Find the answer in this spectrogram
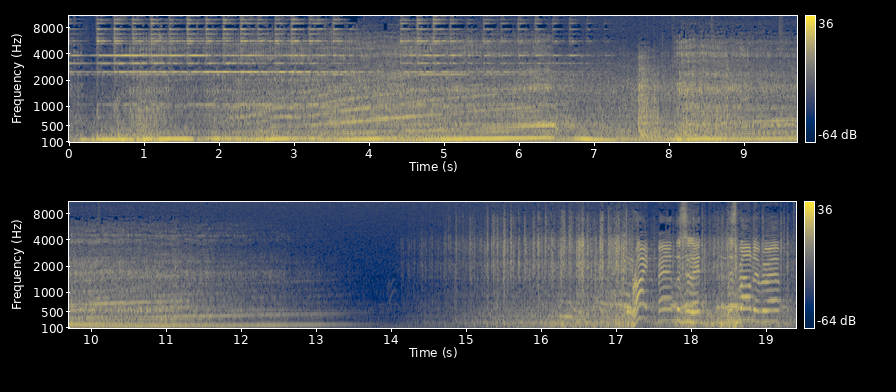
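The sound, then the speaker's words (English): A fire engine's motor runs loud, its droning pitch sweeping up and down, then dies away briefly before a rougher, clattering burst of mechanical noise returns. “Stand by the controls at the rear of the engine.”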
